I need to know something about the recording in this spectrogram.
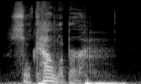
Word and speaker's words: Soulcalibur: They called the game SOULCALIBUR, intending it to be a portmanteau of Soul and Excalibur. So, I guess if you're pronouncing it correctly, it's like SOULCALIBUR.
